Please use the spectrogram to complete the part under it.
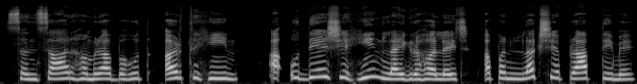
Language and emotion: Maithili, sad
